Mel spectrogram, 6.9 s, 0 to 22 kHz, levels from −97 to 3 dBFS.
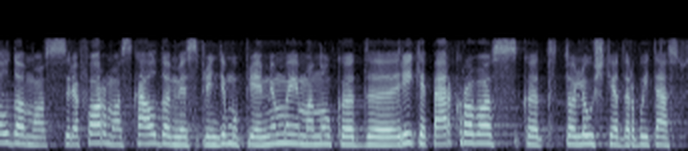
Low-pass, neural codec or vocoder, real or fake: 7.2 kHz; none; real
